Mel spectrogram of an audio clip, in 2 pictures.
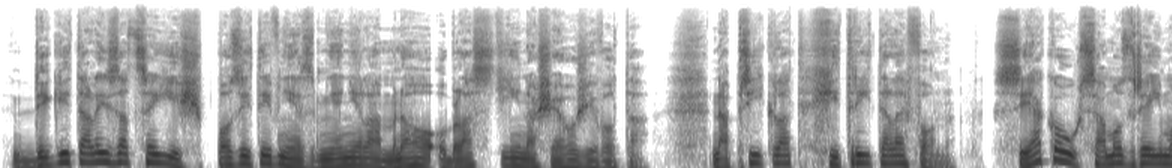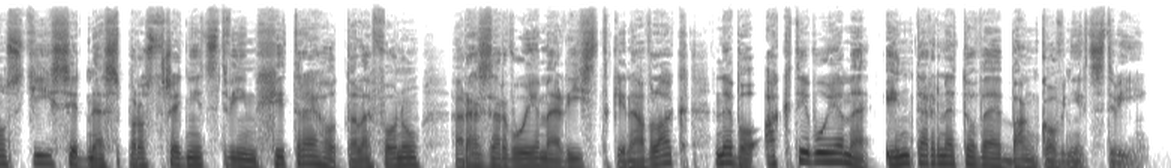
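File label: Czech, male, narration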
